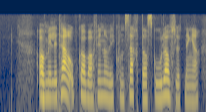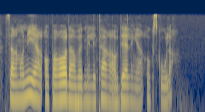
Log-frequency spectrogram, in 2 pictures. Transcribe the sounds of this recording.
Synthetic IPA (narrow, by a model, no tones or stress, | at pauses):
ʔɑːʋmɪlɪt̪ʰæːʁə̰ʔʊpɡɑːʋəʁfɪnːəʁʋiːkʰʊnsæʁt̪əʁskuːləɑːʋslʉt̪nɪŋəʁ | sæʁəmʊniːəʁoːpʰɑʁɑːd̪əʁʋeːd̪mɪlɪt̪ʰæːʁəɑ̰ʋd̪eːlɪŋəʁo̰ːɡskuːlʔə̰ʁ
